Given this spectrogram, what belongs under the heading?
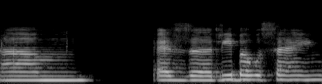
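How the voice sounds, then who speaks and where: Against a quiet background, a woman with a medium pitch speaks with a Portuguese accent. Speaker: cultural association representative. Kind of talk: presentation.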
